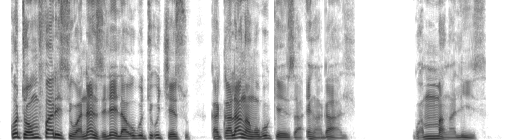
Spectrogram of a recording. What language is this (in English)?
North Ndebele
